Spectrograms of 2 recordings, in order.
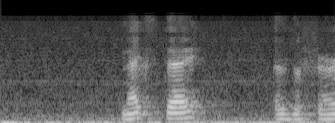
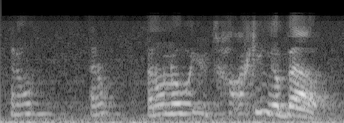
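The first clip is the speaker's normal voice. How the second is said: puzzled; 12 semitones higher than usual. Acted. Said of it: "more puzzled than ever".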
